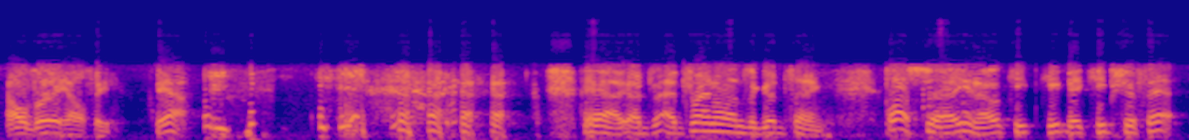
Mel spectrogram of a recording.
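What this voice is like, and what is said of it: Southern accent. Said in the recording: “that's just my Southern accent”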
